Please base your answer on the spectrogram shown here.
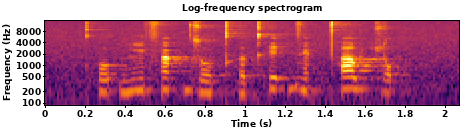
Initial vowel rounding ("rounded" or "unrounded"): rounded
